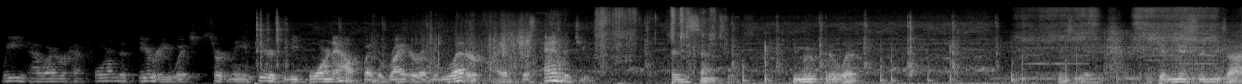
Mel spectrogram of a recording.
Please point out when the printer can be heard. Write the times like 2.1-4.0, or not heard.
2.4-12.3.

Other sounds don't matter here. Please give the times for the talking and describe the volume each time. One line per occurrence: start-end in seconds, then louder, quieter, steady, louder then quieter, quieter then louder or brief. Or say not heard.
0.0-6.0 louder
6.7-8.6 brief
10.6-12.3 brief.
